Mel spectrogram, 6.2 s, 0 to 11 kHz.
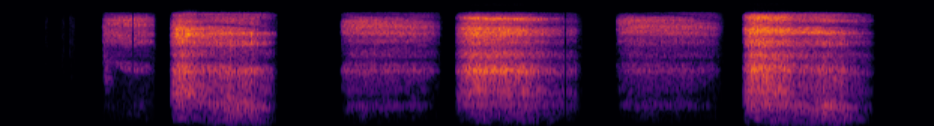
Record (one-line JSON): {"exhalation_length": "6.2 s", "exhalation_amplitude": 18266, "exhalation_signal_mean_std_ratio": 0.54, "survey_phase": "alpha (2021-03-01 to 2021-08-12)", "age": "18-44", "gender": "Female", "wearing_mask": "No", "symptom_new_continuous_cough": true, "symptom_shortness_of_breath": true, "symptom_fatigue": true, "symptom_headache": true, "symptom_onset": "6 days", "smoker_status": "Never smoked", "respiratory_condition_asthma": true, "respiratory_condition_other": false, "recruitment_source": "Test and Trace", "submission_delay": "2 days", "covid_test_result": "Positive", "covid_test_method": "RT-qPCR", "covid_ct_value": 36.4, "covid_ct_gene": "N gene"}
